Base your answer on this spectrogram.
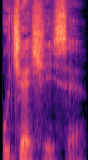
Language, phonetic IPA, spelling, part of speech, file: Russian, [ʊˈt͡ɕæɕːɪjsʲə], учащийся, verb / noun, Ru-учащийся.ogg
- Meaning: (verb) present active imperfective participle of учи́ться (učítʹsja); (noun) schoolboy, pupil, student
